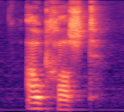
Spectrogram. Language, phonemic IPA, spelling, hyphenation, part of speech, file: Dutch, /ˈɑu̯t.xɑst/, oudgast, oud‧gast, noun, Nl-oudgast.ogg
- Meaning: a longtimer, a long-time resident of Dutch background in the Dutch East Indies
